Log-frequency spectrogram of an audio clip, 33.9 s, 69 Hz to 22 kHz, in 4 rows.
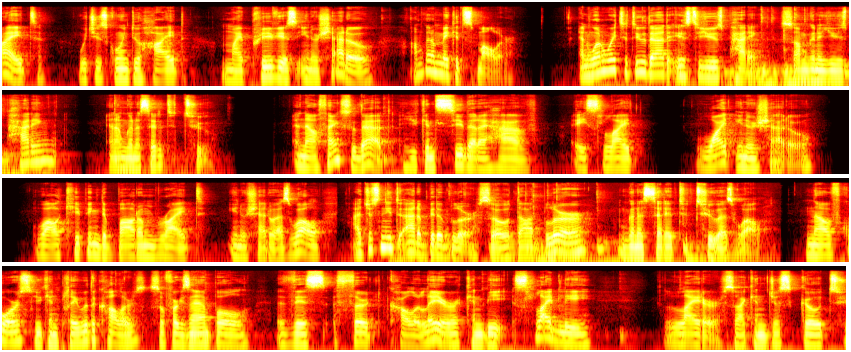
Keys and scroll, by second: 5.8 Return, 6.5-8.4 typing, 8.8 Left, 9.6 2, 20.8 Return, 21.5-23.7 typing.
